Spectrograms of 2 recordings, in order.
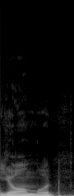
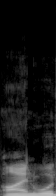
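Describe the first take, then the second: First: The name begins with the sound 'yorn'. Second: The name begins with the sound 'iron'. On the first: "You can read it as Yornwood" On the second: "I've always said iron because it's an iron gate"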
